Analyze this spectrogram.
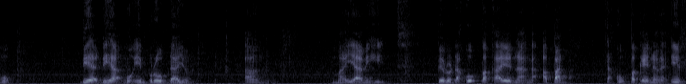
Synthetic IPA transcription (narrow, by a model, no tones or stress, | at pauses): muʔ | diaʔdiɦaʔmuʔimpɾuvdajun | aŋ | majamiɦit̪̚ | peɾot̪akuʔpakajənaŋa̰ʔapan | t̪akuʔpakajnaŋaʔif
